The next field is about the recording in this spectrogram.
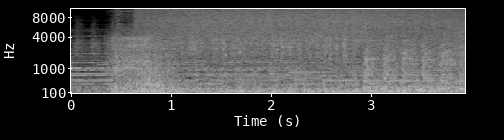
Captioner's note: <i> steam hissing, fire roaring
